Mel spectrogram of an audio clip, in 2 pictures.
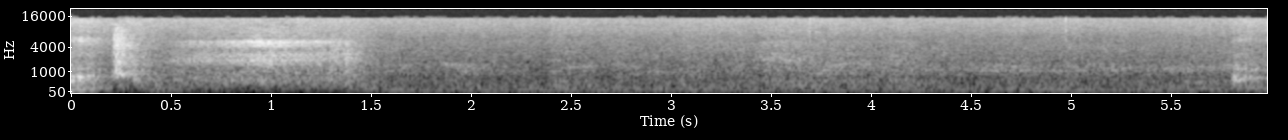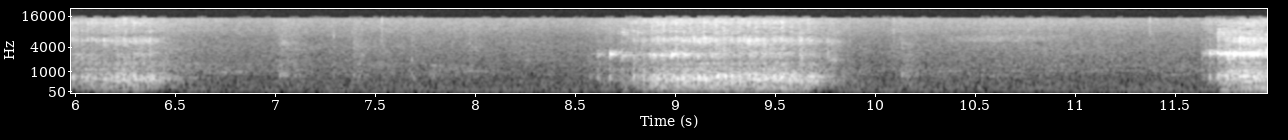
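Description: Loud, harsh snorting snores, breathing in and out during sleep, typical of a flat-faced dog's noisy airway.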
